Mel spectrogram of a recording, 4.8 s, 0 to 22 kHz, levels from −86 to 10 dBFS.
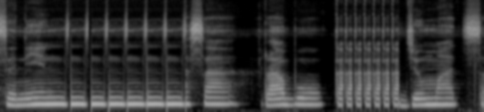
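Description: It's a short speech recording with two separate looping faults. From 0.69 to 1.86 s there's a CD stuck on one turn: the same 195 ms slice plays six times running, with a tiny mute at each jump. That's the classic skipping-disc stutter, where a scratch kicks the laser back one track at the same point on every rotation, so you get that quick, even repeat until it finally breaks free. Later, from 3.44 to 3.99 s, there's a system hang loop: a 92.9 ms chunk repeats six times at about 10.8 per second, which gives a machine-gun stutter rather than a buzz. That loop length fits a 4096-sample buffer. What's happening is the machine or driver stalled while the audio hardware kept replaying its ring buffer, so around half a second of the real audio never made it out.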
